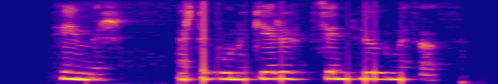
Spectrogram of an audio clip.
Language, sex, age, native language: Icelandic, female, 40-49, Icelandic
